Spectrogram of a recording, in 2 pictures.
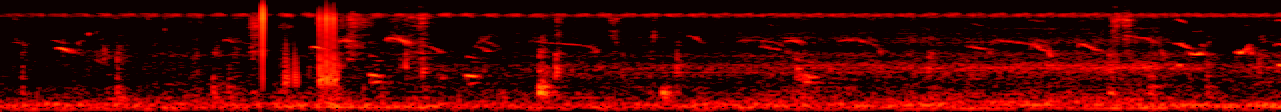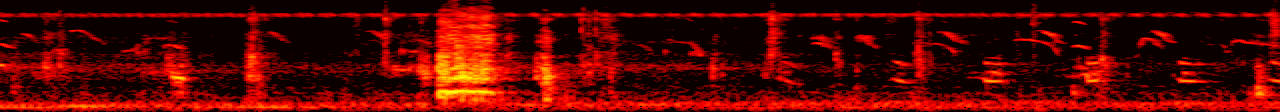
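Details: Fresh chicken chicks squabbling after a new addition to the group, giving scattered bright cheeping peeps, rising-falling and repeated, among soft taps; one loud scuffling burst near the end and a constant faint high-pitched hum.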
